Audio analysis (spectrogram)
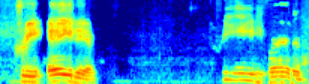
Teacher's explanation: So you have the stress on the second syllable.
